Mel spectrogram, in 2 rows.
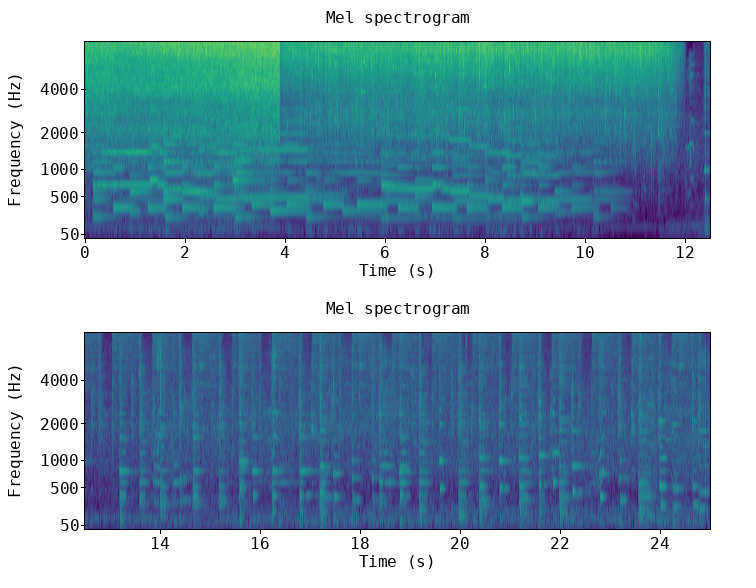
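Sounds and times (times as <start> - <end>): plucked melody background music: 0.0 - 10.8, 12.1 - 25.0
food sizzling on grill plate: 0.0 - 12.0.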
